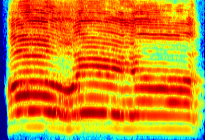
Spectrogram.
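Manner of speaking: a loud, high yelp of surprise; sudden shout. Real, not acted. Fan yelling at a sudden play on the TV, loud. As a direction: blurt it out loud at the screen. Sudden reaction while watching game.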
